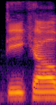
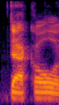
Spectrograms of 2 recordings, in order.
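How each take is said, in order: First: The word is said the usual home way. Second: The word is said the overseas way. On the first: "instead of decal" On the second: "the way people overseas pronounce it as decal"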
